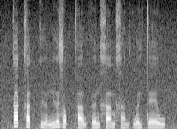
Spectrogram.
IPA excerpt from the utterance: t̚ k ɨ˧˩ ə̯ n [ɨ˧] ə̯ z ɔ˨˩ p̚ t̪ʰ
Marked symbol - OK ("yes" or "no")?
yes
